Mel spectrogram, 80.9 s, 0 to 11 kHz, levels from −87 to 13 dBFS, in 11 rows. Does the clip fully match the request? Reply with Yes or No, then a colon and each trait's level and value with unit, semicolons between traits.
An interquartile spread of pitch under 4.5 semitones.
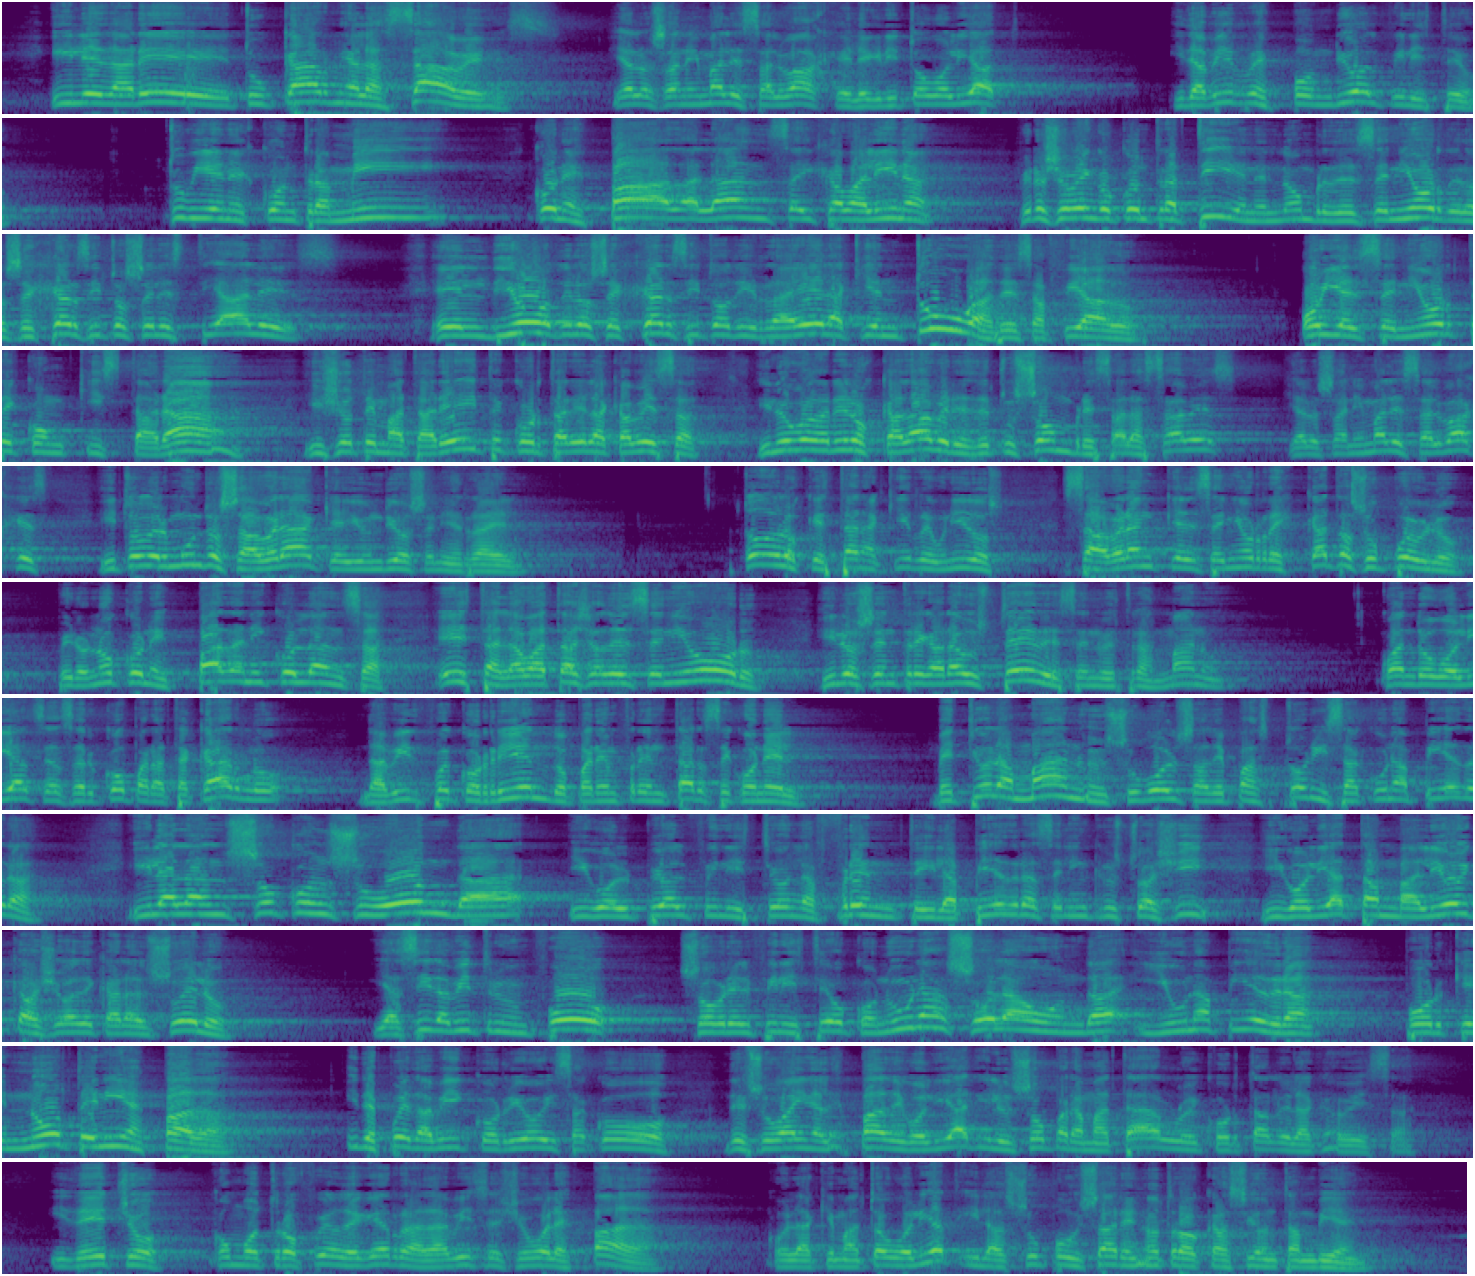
No: average, 4.9 semitones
